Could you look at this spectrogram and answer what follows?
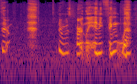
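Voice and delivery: fighting back sobs as she speaks; crying. Acted. Daughter grieving her dead father.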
